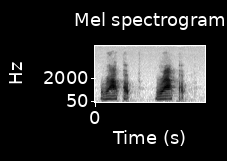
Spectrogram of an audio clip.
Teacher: She reduces the vowel in the second part of the phrasal verb, up, to a schwa, up. And the 2 words sound like wrap up, wrap up.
